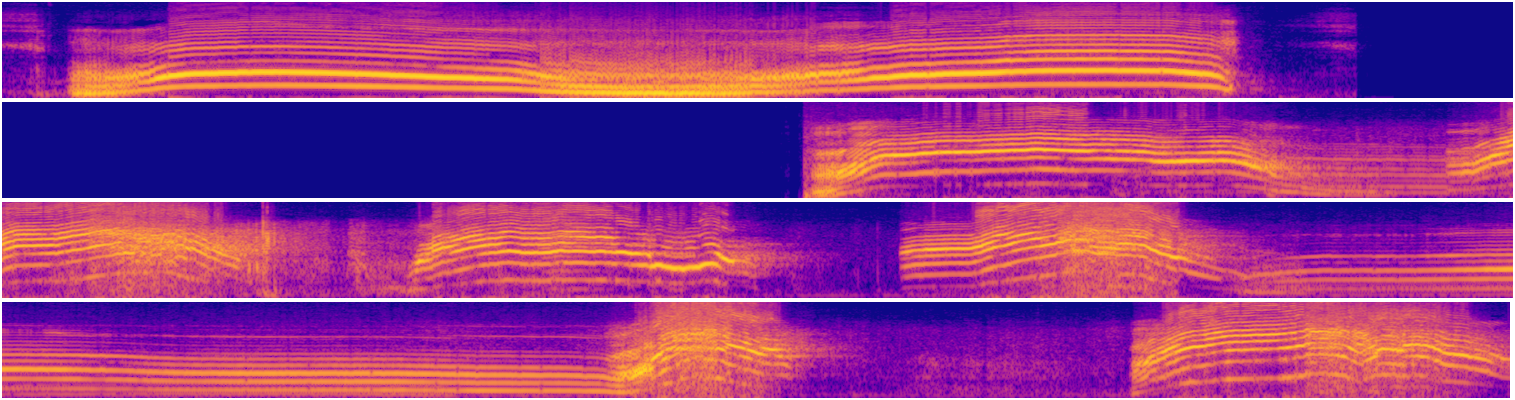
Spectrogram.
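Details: Domestic cat giving a series of loud, drawn-out harmonic meows and wails, some dipping then rising, others short and bright, separated by brief silences; played to scare rats and mice away from a house.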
